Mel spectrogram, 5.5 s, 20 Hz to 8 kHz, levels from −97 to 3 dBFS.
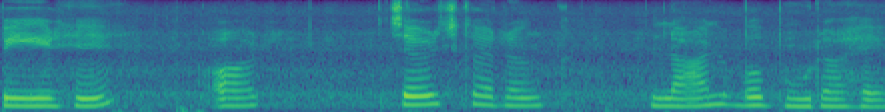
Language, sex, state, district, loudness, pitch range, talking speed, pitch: Hindi, female, Uttar Pradesh, Gorakhpur, -25 LUFS, 195-225 Hz, 110 wpm, 205 Hz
